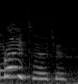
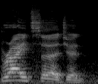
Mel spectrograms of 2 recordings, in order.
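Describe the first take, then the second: First: It is said in an exaggerated put-on voice. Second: It is said in a plain, natural voice. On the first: The speaker calls it right. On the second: The speaker calls it wrong.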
